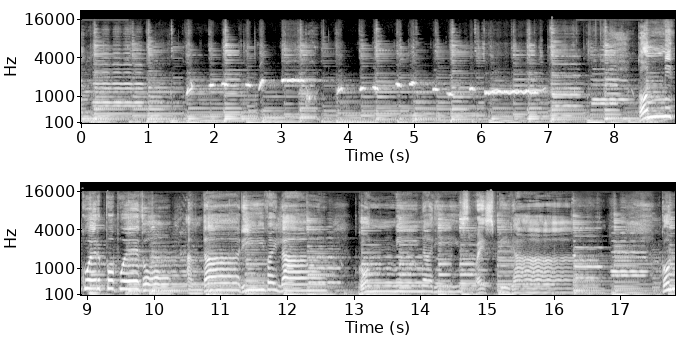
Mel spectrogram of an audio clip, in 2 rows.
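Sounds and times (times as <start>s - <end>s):
musical backing with bass and rhythm: 0.0s - 17.8s
person whistling a tune: 0.0s - 17.8s
speech: 8.4s - 12.7s, 17.6s - 17.8s.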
